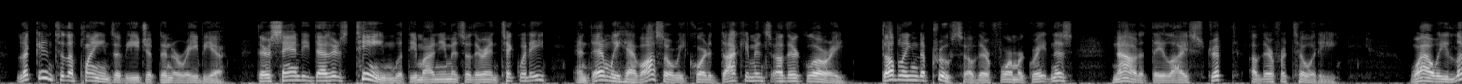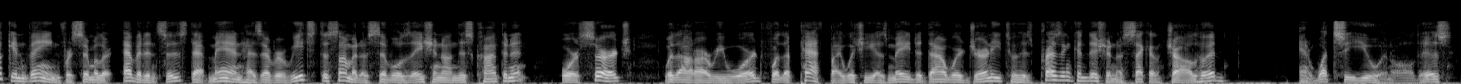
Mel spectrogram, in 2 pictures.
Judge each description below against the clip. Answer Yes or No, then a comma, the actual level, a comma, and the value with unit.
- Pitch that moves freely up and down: Yes, wide, 7.8 semitones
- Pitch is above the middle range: No, low, 115 Hz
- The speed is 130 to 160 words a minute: No, average, 190 wpm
